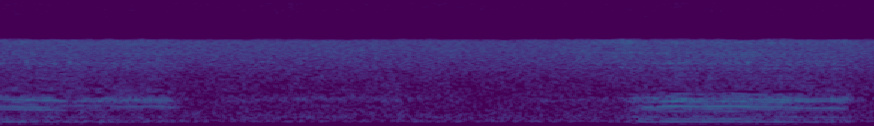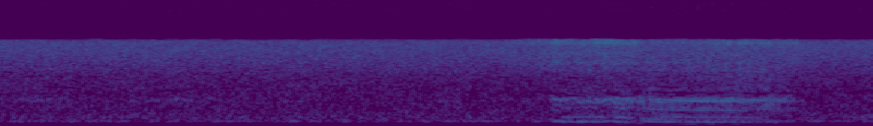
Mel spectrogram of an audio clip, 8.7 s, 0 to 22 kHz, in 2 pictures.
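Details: French Bulldog–Pug dog in deep sleep during a mid-morning nap: soft nasal snores on each breath, about 15 a minute, over steady room hiss.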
